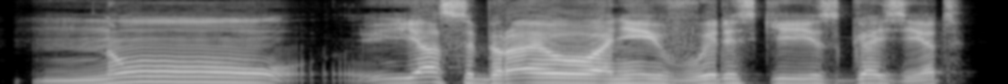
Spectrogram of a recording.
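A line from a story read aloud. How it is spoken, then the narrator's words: Uncertain. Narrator (Russian): неуверенно ответил он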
